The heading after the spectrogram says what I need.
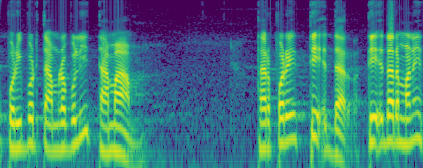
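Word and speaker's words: تقدر: তারপরে তেদার, তেদার মানে তাকদার, তাকদির, তুমি কি পারো, মানে তোমার কি সক্ষম, এভাবে তাকদার। কিন্তু মূলত মিশরা উচ্চারণ করে তেদার।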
